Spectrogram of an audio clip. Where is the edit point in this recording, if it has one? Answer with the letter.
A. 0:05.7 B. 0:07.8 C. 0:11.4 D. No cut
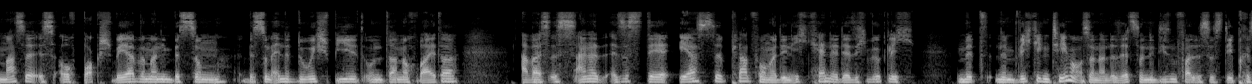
A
